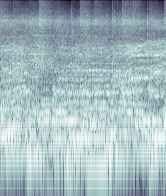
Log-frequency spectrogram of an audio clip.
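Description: Church choir singing a communion hymn, many voices together, steady and continuous.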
